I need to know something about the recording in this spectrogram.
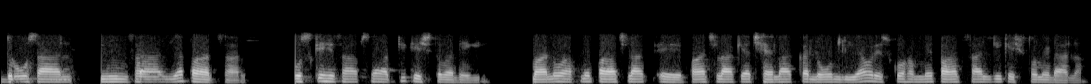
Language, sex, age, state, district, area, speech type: Hindi, male, 30-45, Madhya Pradesh, Jabalpur, urban, conversation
